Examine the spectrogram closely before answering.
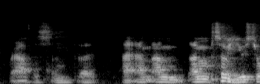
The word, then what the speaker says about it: Rafelson: No, it's actually Rafelson. I actually like Rafelson better. And like in Europe, like some people say Rafelson, but I'm so used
